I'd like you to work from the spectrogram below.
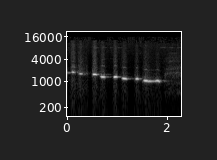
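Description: A woman whistles into a microphone at a religious gathering: a run of short, breathy notes stepping gradually downward in pitch, ending on a softer held tone, with no talking.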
